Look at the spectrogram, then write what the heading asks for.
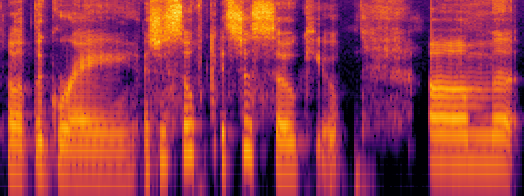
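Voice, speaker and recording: A young woman talks in a loose, rambling way, full of "like" and trailing restarts, her voice a little stuffy from a cold. She sits close to a small personal mic in a dry-sounding room, her pitch in an ordinary middle range. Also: a little slow, darkish tone, no echo. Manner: rambling, filler-heavy, lots of "like". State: stuffy nose from a cold and allergies. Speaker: book vlogger. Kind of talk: casual chatty reading vlog. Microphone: clip-on or small personal microphone.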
